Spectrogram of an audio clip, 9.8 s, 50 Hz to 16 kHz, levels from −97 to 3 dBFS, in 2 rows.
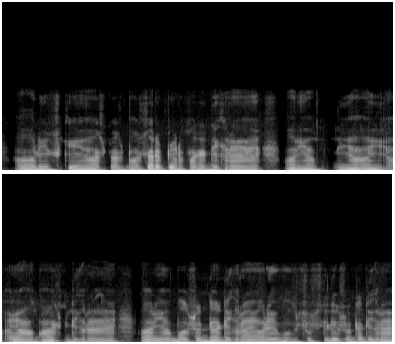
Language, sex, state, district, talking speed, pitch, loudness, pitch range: Hindi, male, Chhattisgarh, Balrampur, 195 wpm, 120 Hz, -30 LUFS, 115-125 Hz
